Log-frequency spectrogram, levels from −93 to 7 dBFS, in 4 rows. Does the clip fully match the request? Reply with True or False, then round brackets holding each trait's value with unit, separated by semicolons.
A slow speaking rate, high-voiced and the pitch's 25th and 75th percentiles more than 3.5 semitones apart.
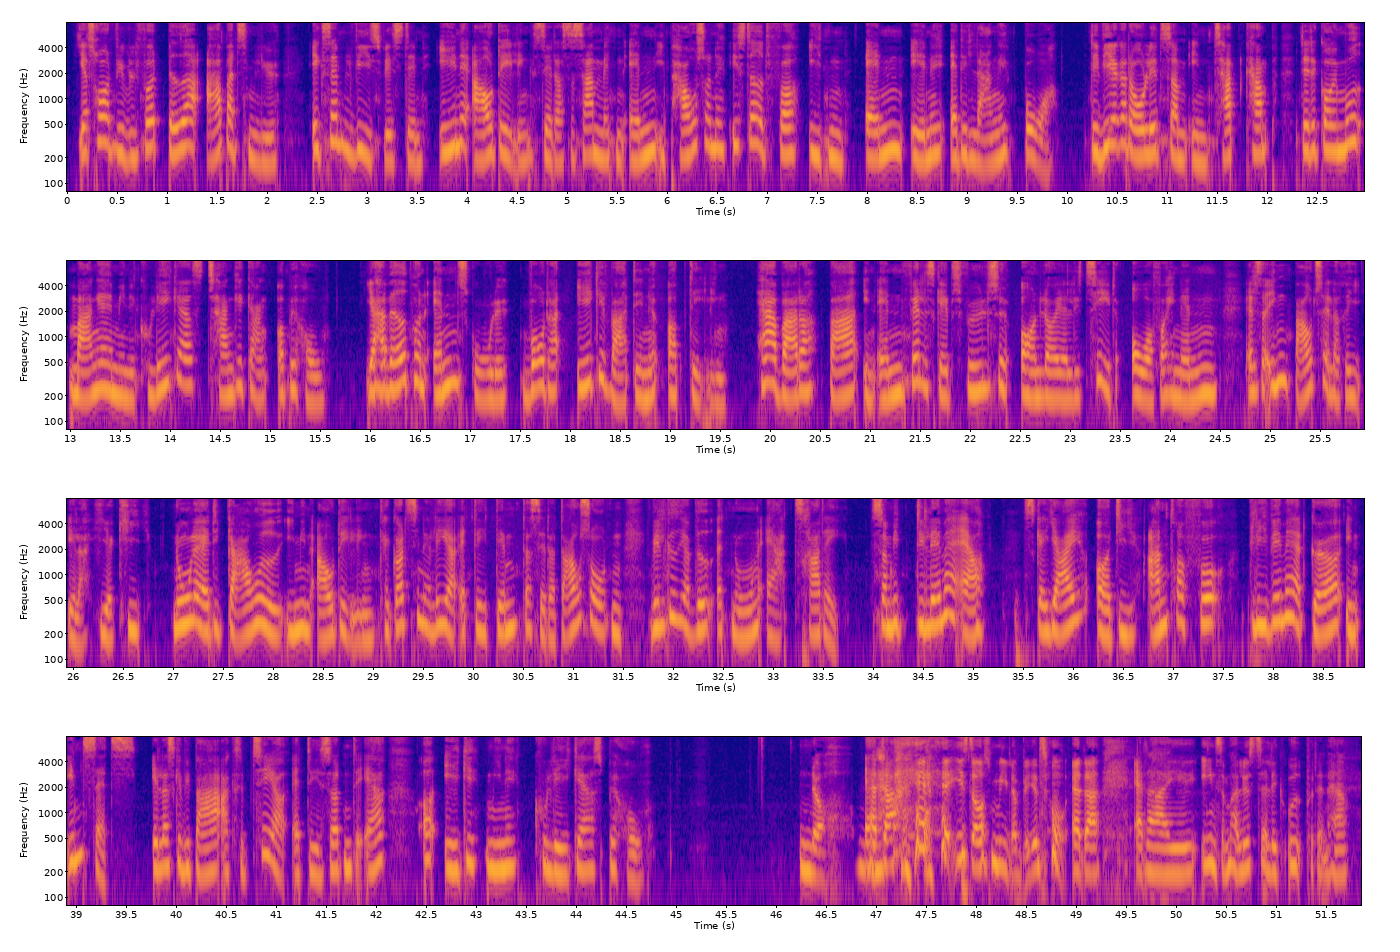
False (190 wpm; 220 Hz; 4.0 semitones)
